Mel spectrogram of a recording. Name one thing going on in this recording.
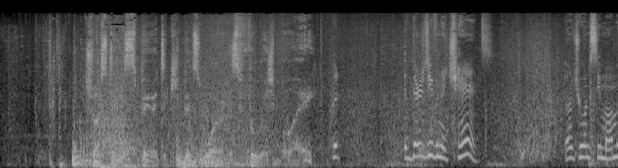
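Oars splash and churn through water.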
